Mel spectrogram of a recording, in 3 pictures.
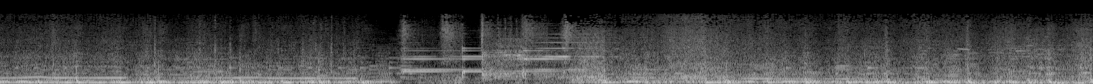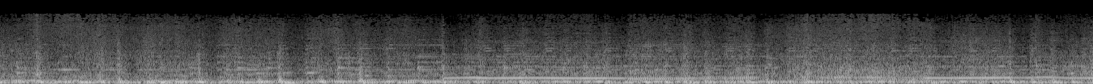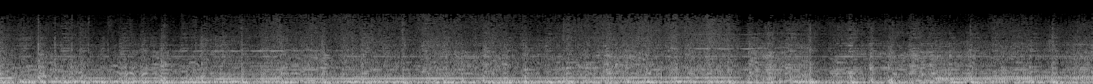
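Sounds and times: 
motorboat engines roaring in a chase along a river: 0:00.0 - 0:32.7.

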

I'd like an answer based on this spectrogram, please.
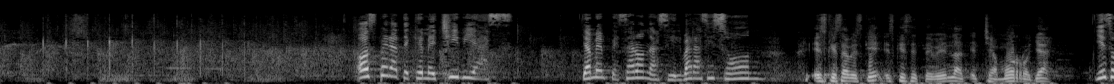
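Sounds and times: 
audience applause: 0:00.0 - 0:06.8
speech: 0:03.6 - 0:05.0, 0:05.8 - 0:11.1.

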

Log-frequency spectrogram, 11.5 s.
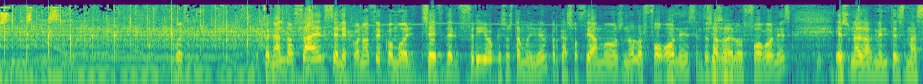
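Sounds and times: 
applause: 0:00.0 - 0:05.2
speech: 0:02.2 - 0:02.5, 0:03.3 - 0:11.5.

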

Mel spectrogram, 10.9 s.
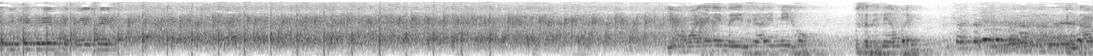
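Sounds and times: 
crowd applauding: 0:00.0 - 0:07.0
speech: 0:07.2 - 0:10.9
laughter: 0:09.4 - 0:10.9.

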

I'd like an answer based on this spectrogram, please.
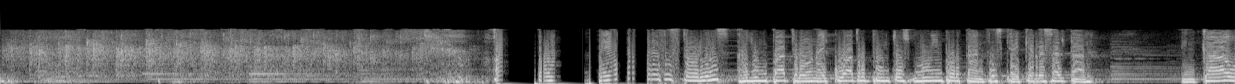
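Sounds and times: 
loud applause: 0:00.0 - 0:04.8
speech: 0:05.4 - 0:05.6, 0:07.0 - 0:11.1, 0:11.8 - 0:12.3.

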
